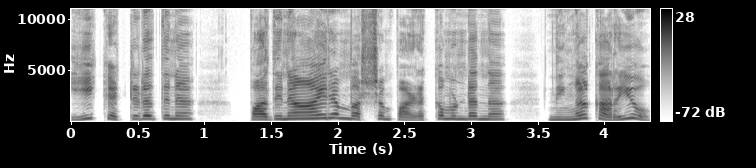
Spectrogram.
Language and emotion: Malayalam, surprised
